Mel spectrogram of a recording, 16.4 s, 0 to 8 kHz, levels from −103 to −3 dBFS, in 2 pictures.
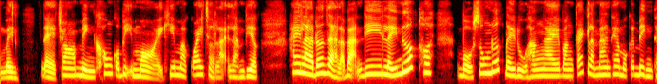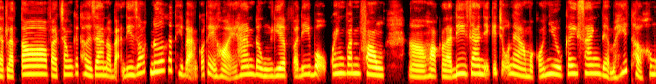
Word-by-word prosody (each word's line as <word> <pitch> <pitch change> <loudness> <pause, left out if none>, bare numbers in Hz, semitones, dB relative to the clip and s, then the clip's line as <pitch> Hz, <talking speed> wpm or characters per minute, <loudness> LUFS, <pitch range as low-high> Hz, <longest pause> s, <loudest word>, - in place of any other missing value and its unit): mình 160 0 +1 0.3
để 160 -5 +1
cho 215 -1 0
mình 195 -6 +1
không 270 +6 -1
có 210 - -4
bị 245 - -5
mỏi 190 -2 +1
khi 230 - -3
mà 210 -4 -3
quay 235 +5 -2
trở 210 -4 -4
lại - - -2
làm 175 0 -5
việc. 185 -2 +1 0.4
Hay 305 0 +2
là 260 -5 +7
đơn 275 +2 +4
giản 240 -7 +5
là - - +2
bạn 185 - +4
đi 255 +1 +1
lấy 225 -2 +4
nước 385 - +5
thôi, 300 0 0 0.3
bổ 195 -6 -1
sung 275 +9 +2
nước 355 +4 +1
đầy 215 -3 +3
đủ 195 -3 -1
hàng 190 +3 -2
ngày 200 0 +1
bằng 195 -1 -3
cách 275 +4 -2
là 245 - +1
mang 230 +1 -2
theo 245 0 -3
một 205 -4 -4
cái 235 - -5
bình 220 -6 -2
thật 195 0 -4
là 185 - +2
to 255 0 +5
và 210 - +1
trong 240 +4 -4
cái 275 - -9
thời 235 -4 -2
gian 225 -1 0
mà 195 - -3
bạn - - -2
đi 225 +3 -4
rót 285 +6 -3
nước 345 +4 +1
á, 370 - -1
thì 250 - -8
bạn - - +1
có 225 - -5
thể 205 - -4
hỏi 195 - -1
han 245 +2 -2
đồng 215 -5 -3
nghiệp 210 +1 +1
và - - -3
đi 240 +3 -6
bộ 250 - -1
quanh 275 +2 -3
văn 275 -1 -1
phòng, 235 -4 +4 0.3
ờ, 180 -2 +1
hoặc 195 +1 0
là 175 -2 +2
đi 265 +4 -1
ra 265 0 +2
những 250 - -4
cái 140 - -4
chỗ - - -5
nào 235 -6 -1
mà 180 - -5
có 185 - -5
nhiều 245 +1 -1
cây 265 +3 -1
xanh 275 -1 +3
để 215 - -3
mà - - -7
hít 340 +4 -3
thở - - -1
không 255 -2 -7
230 Hz, 320 wpm, -23 LUFS, 200-260 Hz, 0.4 s, là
